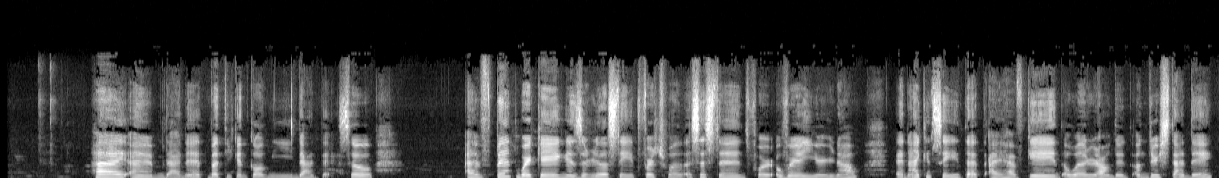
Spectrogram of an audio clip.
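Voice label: Voice Recording, Self Introduction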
